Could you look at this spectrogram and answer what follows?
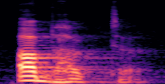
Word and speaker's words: abhakta: So Krishna abhakta, Krishna bhakta. You have to say it properly.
